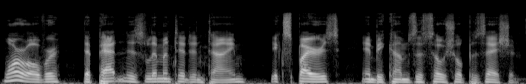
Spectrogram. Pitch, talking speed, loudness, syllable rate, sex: 120 Hz, 150 wpm, -21 LUFS, 5.5 syllables/s, male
